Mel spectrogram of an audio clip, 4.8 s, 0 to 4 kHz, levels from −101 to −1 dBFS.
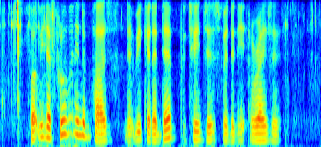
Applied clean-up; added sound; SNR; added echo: neural separator model SepFormer WHAM!.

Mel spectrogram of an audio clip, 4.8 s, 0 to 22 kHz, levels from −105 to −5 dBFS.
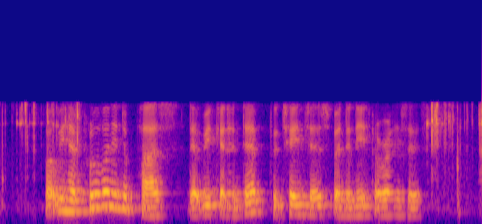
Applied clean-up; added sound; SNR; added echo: neural mask model RNNoise.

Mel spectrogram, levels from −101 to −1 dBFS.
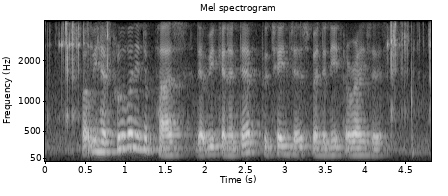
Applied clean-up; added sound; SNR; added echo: none; Glass; 15 dB; none.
